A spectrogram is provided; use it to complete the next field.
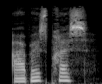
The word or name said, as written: arbejdspres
